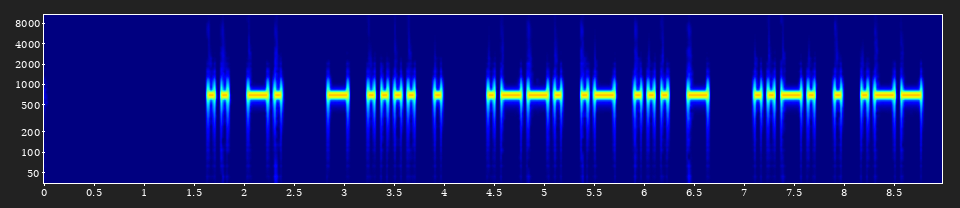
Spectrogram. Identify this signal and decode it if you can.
Morse code, heard as a keyed tone, about 18 wpm, 700 Hz. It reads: IN THE PAST FEW
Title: Speed-Racing - Sets of 5 Words 15wpm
